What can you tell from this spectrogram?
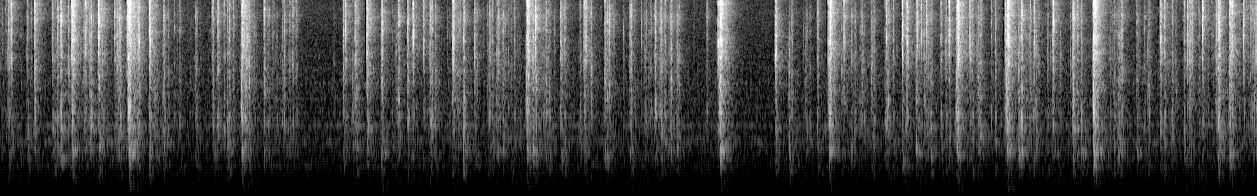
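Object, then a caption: Plastic computer keyboard keys. Long painted nails on both hands type fast on a pink, low-profile plastic computer keyboard with white keys resting on a wooden desk. The result is a dense stream of bright, sharp, high clicks with almost no low end, broken by two brief pauses.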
